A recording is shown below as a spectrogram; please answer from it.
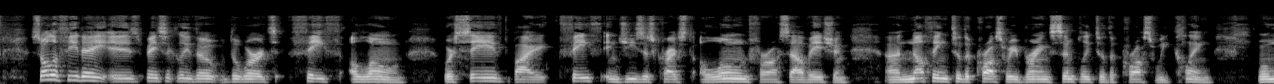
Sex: male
